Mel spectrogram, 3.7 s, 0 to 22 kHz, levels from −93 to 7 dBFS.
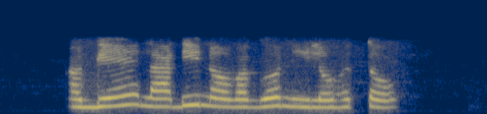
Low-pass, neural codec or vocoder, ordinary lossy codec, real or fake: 5.4 kHz; none; Opus, 16 kbps; real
